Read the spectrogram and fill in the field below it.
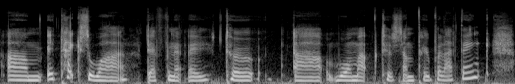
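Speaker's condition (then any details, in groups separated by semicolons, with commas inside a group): Deafness, born deaf; probably congenital deafness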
